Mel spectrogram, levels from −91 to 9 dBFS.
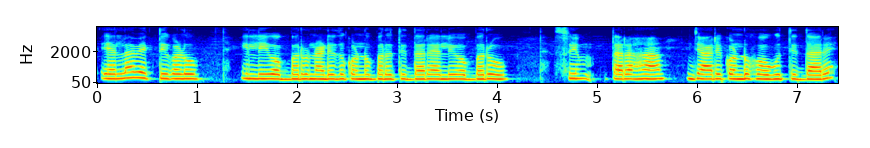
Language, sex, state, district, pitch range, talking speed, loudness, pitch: Kannada, female, Karnataka, Bidar, 230-245 Hz, 95 wpm, -14 LUFS, 235 Hz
